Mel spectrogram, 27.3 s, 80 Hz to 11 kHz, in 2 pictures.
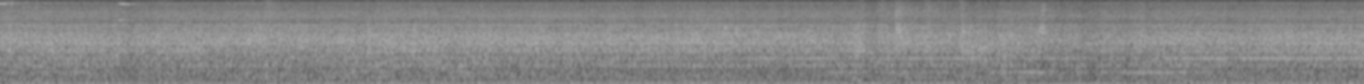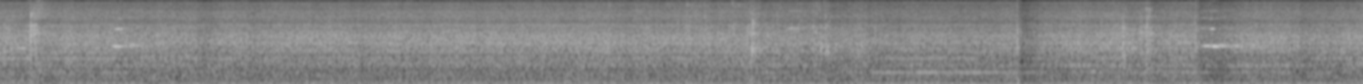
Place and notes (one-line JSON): {"title": "berlin: friedelstraße - the city, the country & me: sewer works", "date": "2013-08-20 16:29:00", "description": "two excavators in action\nthe city, the country & me: august 20, 2013", "latitude": "52.49", "longitude": "13.43", "altitude": "46", "timezone": "Europe/Berlin"}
